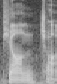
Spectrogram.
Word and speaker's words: Pyeongchang: and we found out that it is correctly pronounced pyoung cha yes but the debate is still out he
